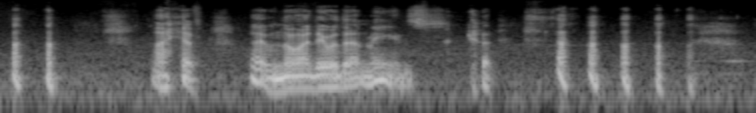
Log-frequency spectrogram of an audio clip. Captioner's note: Christopher laughs; laughing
